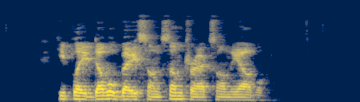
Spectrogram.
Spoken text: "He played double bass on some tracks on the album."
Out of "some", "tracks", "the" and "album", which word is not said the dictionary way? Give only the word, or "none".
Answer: album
